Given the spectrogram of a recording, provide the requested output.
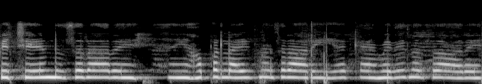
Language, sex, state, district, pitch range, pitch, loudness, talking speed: Hindi, female, Bihar, Katihar, 310-325 Hz, 315 Hz, -13 LUFS, 210 wpm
